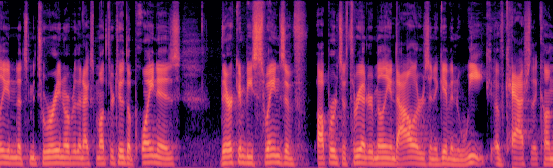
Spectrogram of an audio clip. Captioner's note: none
